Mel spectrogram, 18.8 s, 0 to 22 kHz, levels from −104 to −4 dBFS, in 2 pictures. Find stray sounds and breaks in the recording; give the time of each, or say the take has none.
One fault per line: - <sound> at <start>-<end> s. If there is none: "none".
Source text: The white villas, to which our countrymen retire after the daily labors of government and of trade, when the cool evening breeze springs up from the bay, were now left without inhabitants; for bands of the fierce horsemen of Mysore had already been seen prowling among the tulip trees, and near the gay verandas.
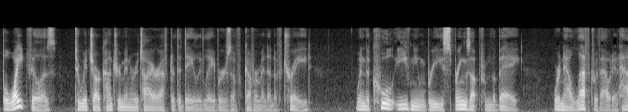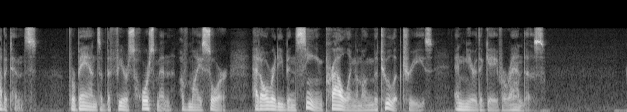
none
